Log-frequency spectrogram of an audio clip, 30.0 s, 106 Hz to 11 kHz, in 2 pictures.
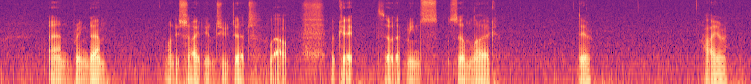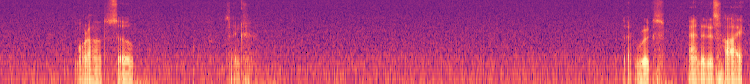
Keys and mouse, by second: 6.3 middle click, 6.5 middle click, 7.8 right click, 7.9-8.5 drag, 8.3 right drag, 8.7-9.6 drag, 8.7-9.6 right drag, 9.6-10.7 middle drag, 10.7-11.9 drag, 11.9-14.2 middle drag, 14.2-17.6 drag, 17.6 middle click, 18.4 middle click, 25.5-30.0 middle drag.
